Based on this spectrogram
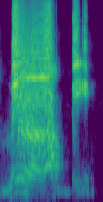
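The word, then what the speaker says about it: من ربهم: Sekarang yang ro, misalnya min rabbihim, jadi membacanya yang betul mir rabbihim. Dan tidak boleh dengung, nggak boleh mir rabb, tapi singkat aja mir rabbihim.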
